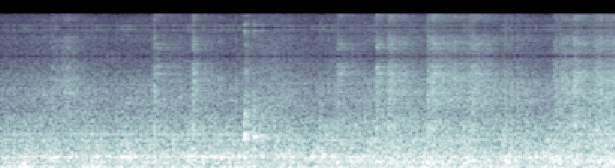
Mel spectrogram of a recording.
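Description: A train rolls slowly along the tracks in the distance.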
